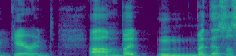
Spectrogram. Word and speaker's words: Garand: in his grave considering how many people call it a grand and not a Garand um but but this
